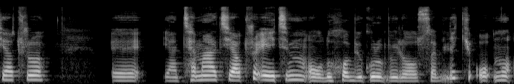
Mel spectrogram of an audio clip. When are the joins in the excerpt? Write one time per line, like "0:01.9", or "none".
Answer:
none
